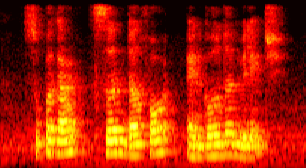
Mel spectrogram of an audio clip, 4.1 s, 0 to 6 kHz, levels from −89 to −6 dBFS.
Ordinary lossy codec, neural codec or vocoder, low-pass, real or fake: AAC, 32 kbps; none; 5.4 kHz; real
